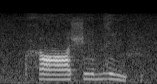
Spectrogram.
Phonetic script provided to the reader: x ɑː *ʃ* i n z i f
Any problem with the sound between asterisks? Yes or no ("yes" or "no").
no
